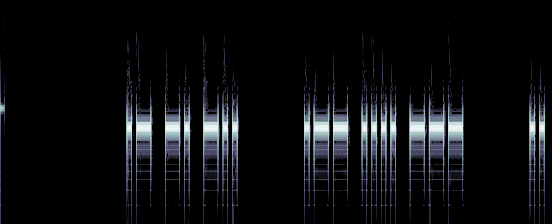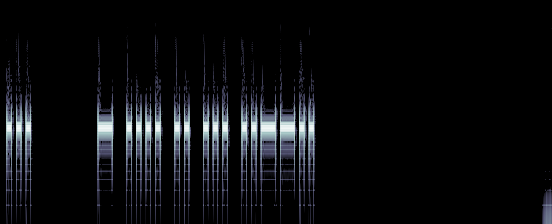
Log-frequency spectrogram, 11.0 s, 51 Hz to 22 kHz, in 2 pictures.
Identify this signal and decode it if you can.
Morse code, heard as a keyed tone, about 25 wpm, 700 Hz. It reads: AND WHO IS THIS?
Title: 2x Word-Spacing - Sentences from Top 100 Words - 25wpm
